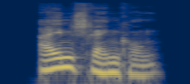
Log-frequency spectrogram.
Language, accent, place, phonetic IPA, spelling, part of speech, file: German, Germany, Berlin, [ˈaɪ̯nˌʃʁɛŋkʊŋ], Einschränkung, noun, De-Einschränkung.ogg
- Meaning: constraint, restraint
